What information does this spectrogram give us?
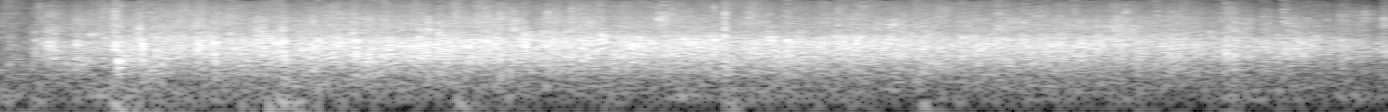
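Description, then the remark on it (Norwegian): An audience applauds on stage at an event to thank the Philadelphia audience (Philadelphia menighet) in its building. A dense, sustained wash of clapping with no voices over it holds loud for several seconds and eases only slightly at the end. “Det syns jeg vi skal gi dem en applaus for.”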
